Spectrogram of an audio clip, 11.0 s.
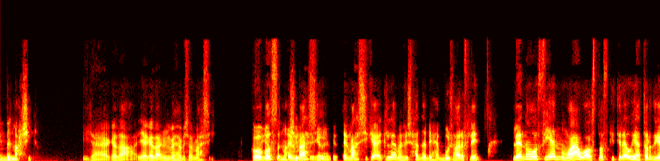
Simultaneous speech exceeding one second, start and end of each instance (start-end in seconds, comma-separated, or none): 4.3-5.7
